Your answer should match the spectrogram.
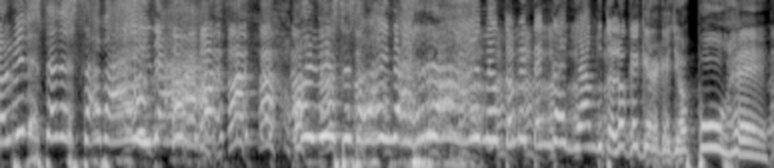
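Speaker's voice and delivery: hammed-up panicked refusal; mock yelling. Woman in labor yelling at her doctor.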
